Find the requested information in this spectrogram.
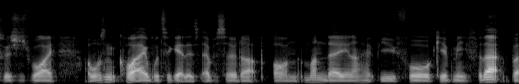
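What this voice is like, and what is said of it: Voice rough from illness. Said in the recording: “as you might be able to tell from my voice, I'm still just about recovering from illness”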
